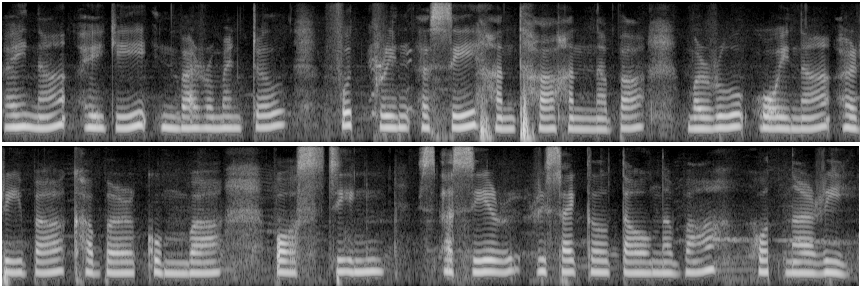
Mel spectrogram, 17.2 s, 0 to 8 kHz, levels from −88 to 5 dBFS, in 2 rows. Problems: background sounds at intervals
